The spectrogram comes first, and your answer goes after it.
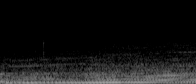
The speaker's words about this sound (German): Jetzt gebe ich mal Gas.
